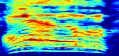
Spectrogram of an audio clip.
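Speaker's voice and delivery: loud, high mock roar; mouth-full roar. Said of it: "got all of it in his mouth".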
